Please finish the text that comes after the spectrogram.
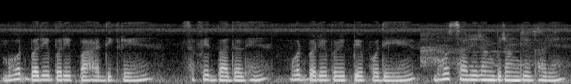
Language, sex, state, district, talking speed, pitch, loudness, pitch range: Hindi, female, Arunachal Pradesh, Papum Pare, 230 wpm, 200 Hz, -15 LUFS, 190-215 Hz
